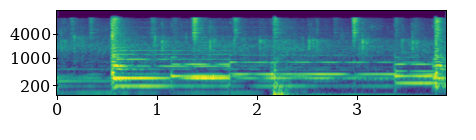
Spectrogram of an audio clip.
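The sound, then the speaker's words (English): An audience claps steadily, a dense patter of many hands blending with loud, sustained keyboard chords that shift every second or so. “Oh, keep clapping, keep clapping.”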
